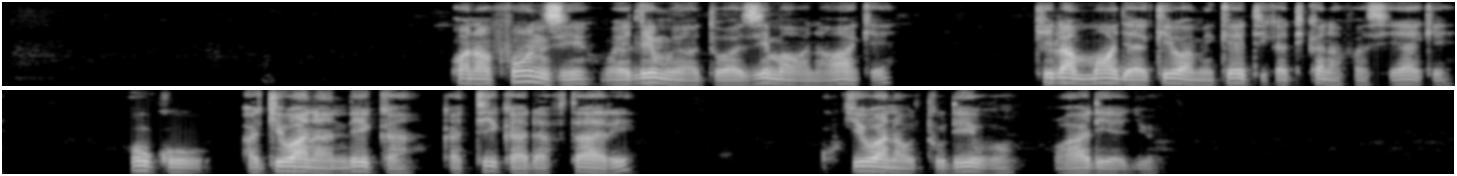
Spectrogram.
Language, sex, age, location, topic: Swahili, male, 25-35, Dar es Salaam, education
